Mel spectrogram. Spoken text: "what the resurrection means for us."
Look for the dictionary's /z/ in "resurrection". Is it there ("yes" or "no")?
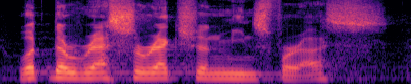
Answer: no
